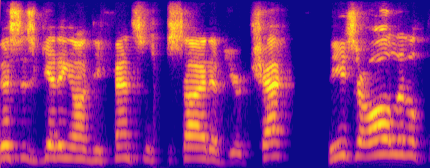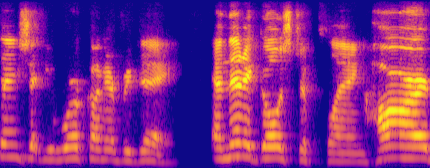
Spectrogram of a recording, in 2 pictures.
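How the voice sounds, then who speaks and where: A man with a Canadian accent uses a raised, projected voice at a high pitch, with a bright, sharp tone and a moderate pace. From Ontario, Canada (Waterloo County). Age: 60s. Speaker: hockey coach. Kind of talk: motivational talk to youth hockey team. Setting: video call.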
